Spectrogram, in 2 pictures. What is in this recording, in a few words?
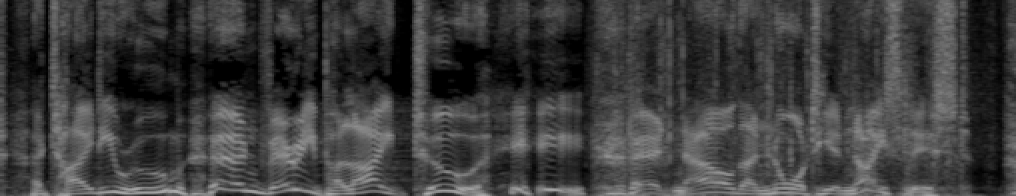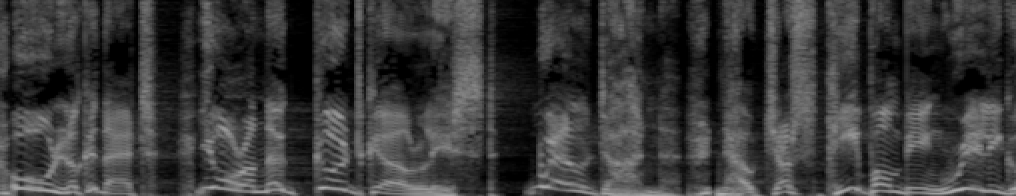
Personalised Santa Message, personalised Christmas message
